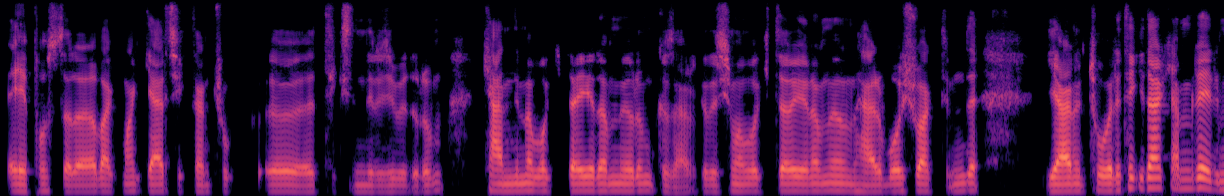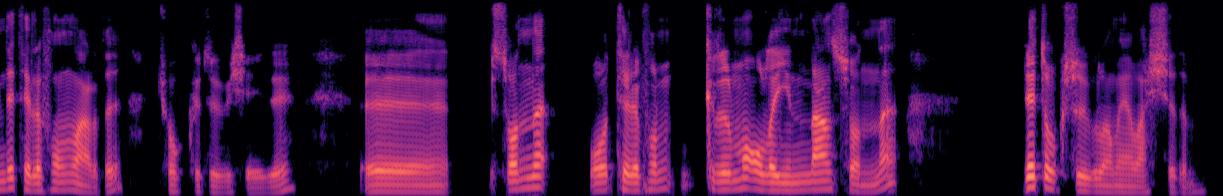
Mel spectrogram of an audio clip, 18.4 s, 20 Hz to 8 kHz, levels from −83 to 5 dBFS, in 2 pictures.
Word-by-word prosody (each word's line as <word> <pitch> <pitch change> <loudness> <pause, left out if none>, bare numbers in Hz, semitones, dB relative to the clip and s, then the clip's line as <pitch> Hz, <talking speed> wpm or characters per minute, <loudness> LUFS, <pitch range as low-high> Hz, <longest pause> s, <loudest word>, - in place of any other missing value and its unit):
e-postalara 100 -1 0
bakmak - - -3
gerçekten - - -1
çok, - - -11 0.3
ııı, 100 -1 -1
tiksindirici 95 0 -7
bir 95 - -8
durum. 100 +5 -7 0.3
Kendime 110 0 +1
vakit 105 -1 -5
ayıramıyorum, 110 0 +1
kız - - -8
arkadaşıma 100 +1 -3
vakit 105 +1 -4
ayıramıyorum. 110 0 +1
Her 100 0 +1
boş 105 +1 0
vaktimde, 110 +1 -1 0.5
yani, 105 0 +6
tuvalete 115 +6 +1
giderken 150 -2 +3
bile 155 0 +6
elimde 130 +2 +1
telefon 120 -1 0
vardı, 120 - 0 0.3
çok - - -6
kötü 85 - -8
bir 85 - -9
şeydi. 80 - -5 0.5
Iıı, 100 -2 +2 0.3
sonra 150 +6 +3 0.3
o 115 +2 +2
telefonun 130 +4 0 0.2
kırılma 125 +4 +3
olayından 120 0 +5
sonra 95 -7 -1 1.0
detoks 160 -7 +5
uygulamaya 95 -4 -1
başladım. 90 +2 -3
110 Hz, 125 wpm, -26 LUFS, 100-120 Hz, 1.0 s, yani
